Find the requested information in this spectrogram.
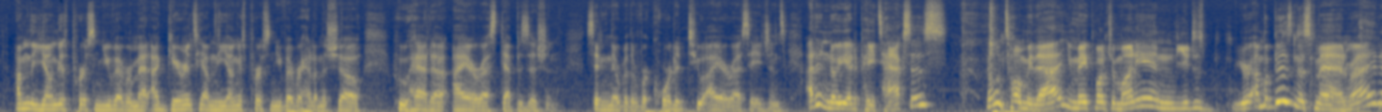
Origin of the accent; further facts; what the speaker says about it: Cleveland, Ohio, United States; moved away as an adult; also born or lived in Arizona; I was born and raised in Cleveland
